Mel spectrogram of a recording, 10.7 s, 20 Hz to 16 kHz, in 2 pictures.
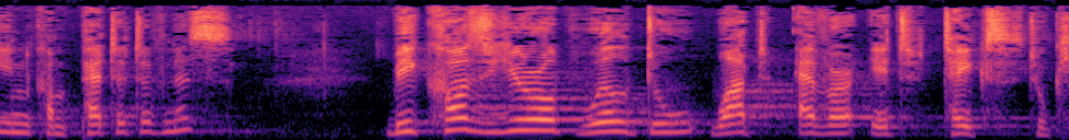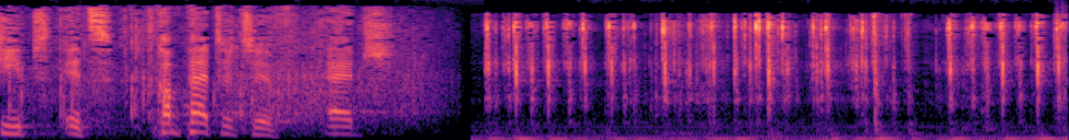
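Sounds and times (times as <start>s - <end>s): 
speech: 0.0s - 1.3s, 2.0s - 7.9s
typing on a laptop keyboard: 7.7s - 10.6s.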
